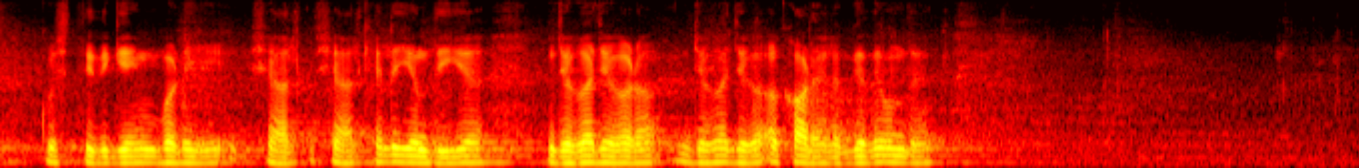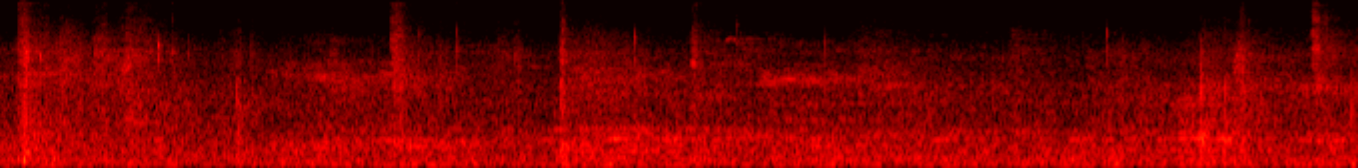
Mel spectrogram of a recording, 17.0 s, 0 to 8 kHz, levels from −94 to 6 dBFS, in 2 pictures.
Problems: constant background noise, echo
